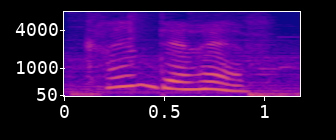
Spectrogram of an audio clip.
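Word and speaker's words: crème: It's creème. Creme.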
